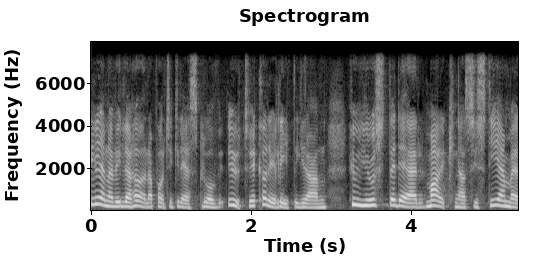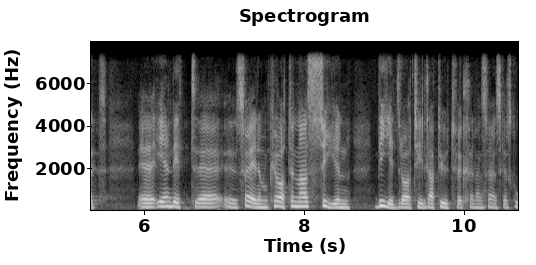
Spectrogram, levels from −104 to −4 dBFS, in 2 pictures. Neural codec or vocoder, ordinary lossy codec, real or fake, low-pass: codec, 16 kHz, 2 kbps, FunCodec, trained on LibriTTS, 25 frames a second; none; fake; 7.2 kHz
